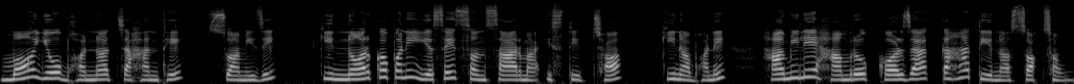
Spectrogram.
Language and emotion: Nepali, neutral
